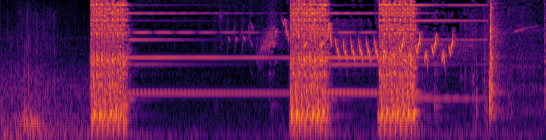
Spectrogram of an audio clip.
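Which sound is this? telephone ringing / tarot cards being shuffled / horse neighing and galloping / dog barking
telephone ringing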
